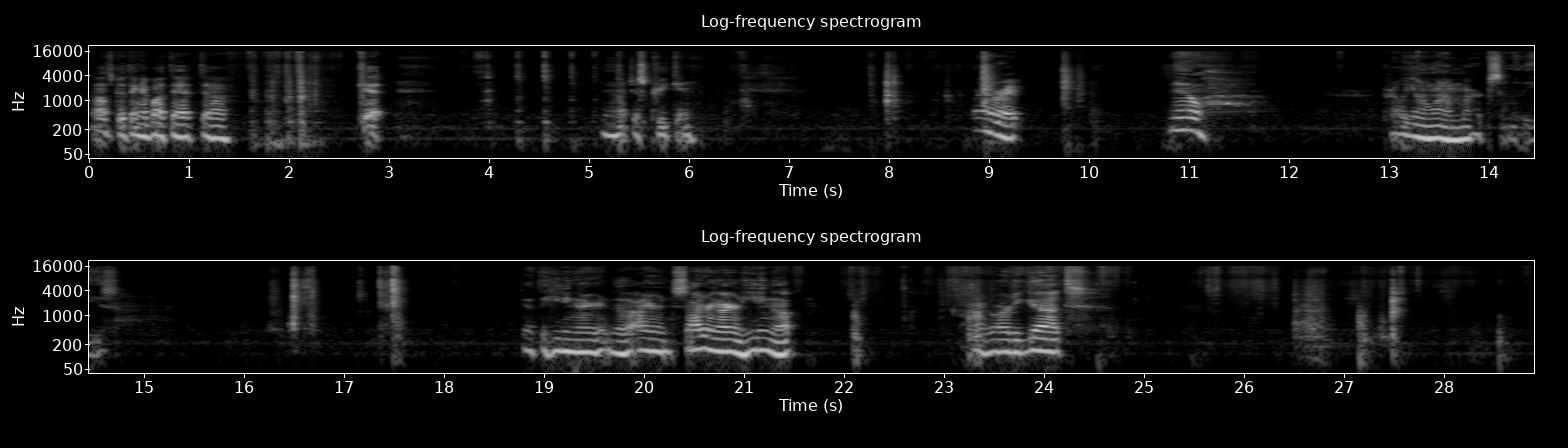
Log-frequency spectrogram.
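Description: A circuit board and plastic parts knock and rattle as they are handled on a wooden table.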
